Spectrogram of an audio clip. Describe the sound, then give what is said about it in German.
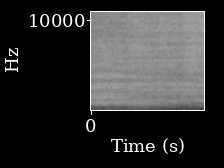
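A strong, forceful exhale during a guided breathing exercise: one steady breathy rush of air, fairly loud, lasting under two seconds, with no talking. “Und aus.”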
